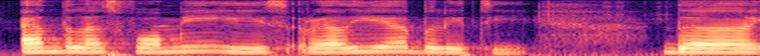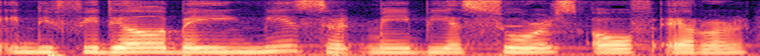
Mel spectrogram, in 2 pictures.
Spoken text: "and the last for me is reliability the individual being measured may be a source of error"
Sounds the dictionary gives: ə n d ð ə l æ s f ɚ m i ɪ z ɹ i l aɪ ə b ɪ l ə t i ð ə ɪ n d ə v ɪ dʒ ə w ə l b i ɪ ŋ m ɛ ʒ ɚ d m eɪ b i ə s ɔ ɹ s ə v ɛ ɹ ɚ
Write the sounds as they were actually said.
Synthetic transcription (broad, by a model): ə n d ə l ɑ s f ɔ m i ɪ s ɹ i l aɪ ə b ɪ l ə t i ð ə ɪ n d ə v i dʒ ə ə l b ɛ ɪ ŋ m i s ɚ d m eɪ b i ə s ɔ ɹ s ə f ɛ ɹ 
